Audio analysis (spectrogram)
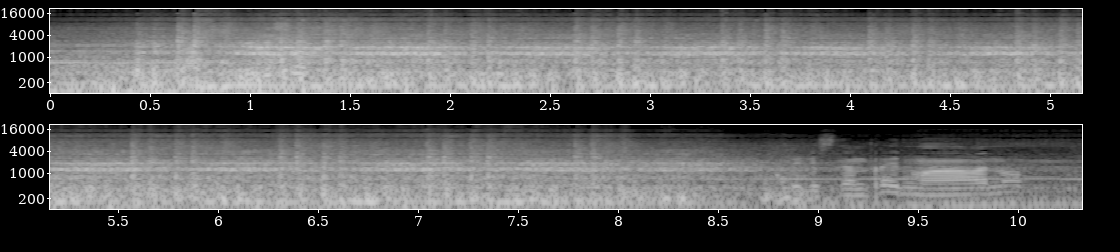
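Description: A train rumbles past close by with rhythmic clattering of wheels over rail joints, loud and steady, then fades as a tonal squeal rises at the end.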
